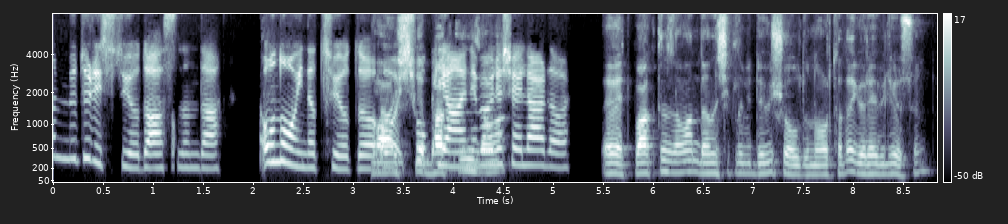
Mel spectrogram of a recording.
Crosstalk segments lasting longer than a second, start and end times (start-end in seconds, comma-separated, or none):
3.2-4.6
